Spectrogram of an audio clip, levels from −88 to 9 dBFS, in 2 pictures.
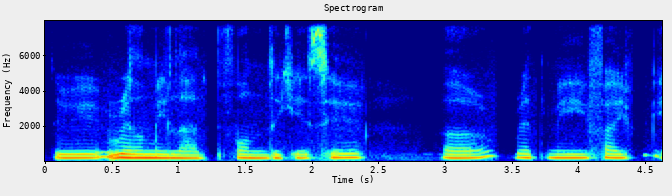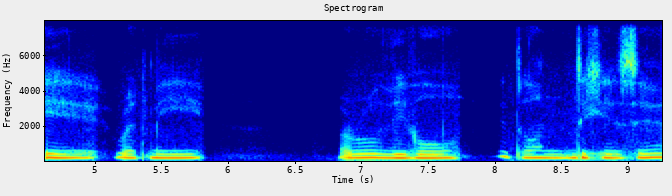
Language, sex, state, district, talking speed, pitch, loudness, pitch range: Nagamese, female, Nagaland, Kohima, 90 wpm, 200 Hz, -17 LUFS, 195-210 Hz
